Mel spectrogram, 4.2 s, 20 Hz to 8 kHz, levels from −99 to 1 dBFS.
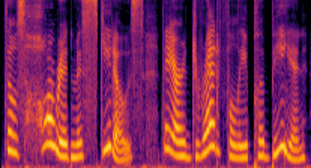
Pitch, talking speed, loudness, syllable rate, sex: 275 Hz, 85 wpm, -16 LUFS, 4.0 syllables/s, female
